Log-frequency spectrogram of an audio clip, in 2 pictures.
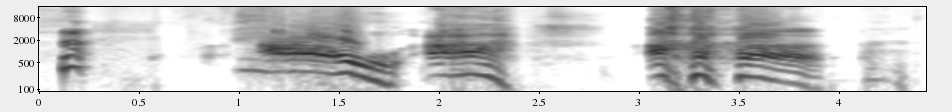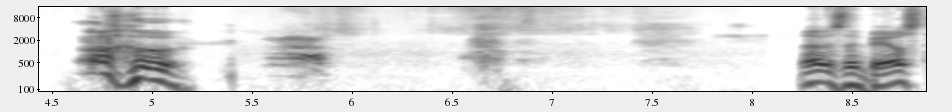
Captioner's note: laughter; groaning noises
